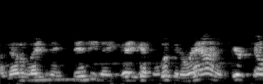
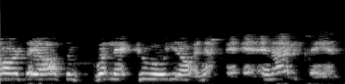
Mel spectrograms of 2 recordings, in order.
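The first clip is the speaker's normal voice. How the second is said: raised, driving pulpit voice; impassioned preaching; 3 semitones higher, 4 dB louder than usual. Real, not acted. Preacher urging the church to rely on God, impassioned preaching. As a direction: preach it with force, punching key words.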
